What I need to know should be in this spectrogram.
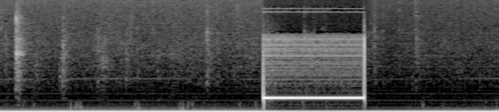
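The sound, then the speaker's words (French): An outgoing phone call ringing on the line: a single steady ring tone lasting about a second, heard over a faint, continuous ticking and low hum. “On appelle à Jambes. Ah, voilà, ça sonne.”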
